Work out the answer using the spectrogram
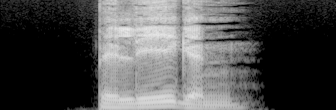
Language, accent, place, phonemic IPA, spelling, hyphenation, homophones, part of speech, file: German, Germany, Berlin, /bəˈlɛːɡən/, Belägen, Be‧lä‧gen, belegen, noun, De-Belägen.ogg
- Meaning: dative plural of Belag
